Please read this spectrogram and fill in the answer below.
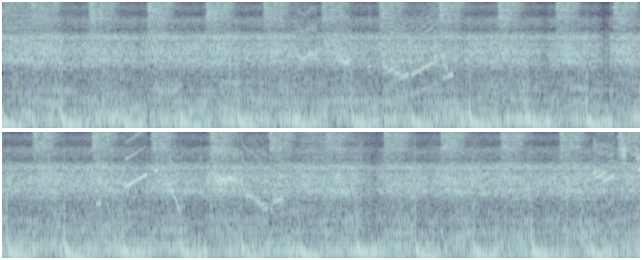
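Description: Live band playing loud electronic-tinged rock with a fast, steady beat and a few short sliding electronic tones over it.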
